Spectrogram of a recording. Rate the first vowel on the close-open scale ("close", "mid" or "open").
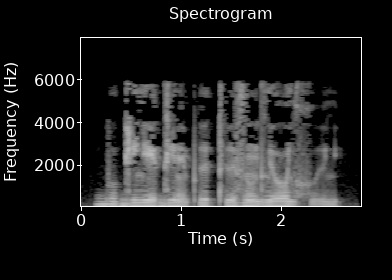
close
